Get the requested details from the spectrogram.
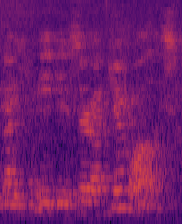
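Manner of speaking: ordinary talk, nothing marked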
